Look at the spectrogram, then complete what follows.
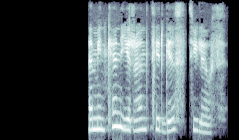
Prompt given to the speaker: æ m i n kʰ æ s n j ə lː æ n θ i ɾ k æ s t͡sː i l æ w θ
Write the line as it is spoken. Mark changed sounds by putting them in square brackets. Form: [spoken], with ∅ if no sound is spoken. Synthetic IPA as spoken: æ m i n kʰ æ [∅] n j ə [rː] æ n θ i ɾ [ɡ] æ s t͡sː i l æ w θ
